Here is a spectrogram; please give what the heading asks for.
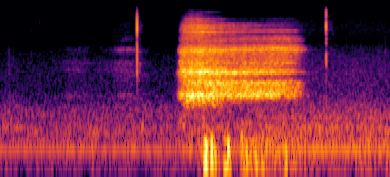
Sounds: Sigh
